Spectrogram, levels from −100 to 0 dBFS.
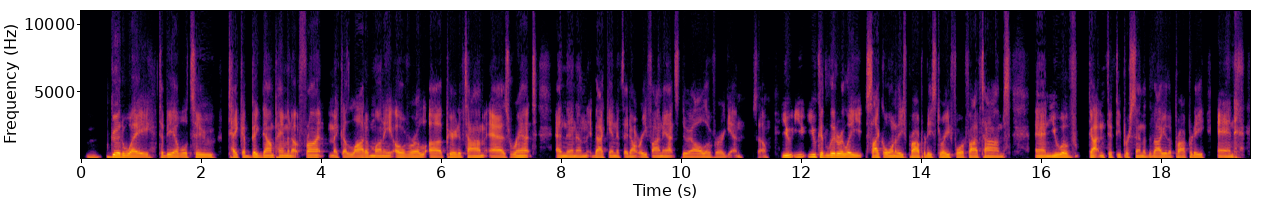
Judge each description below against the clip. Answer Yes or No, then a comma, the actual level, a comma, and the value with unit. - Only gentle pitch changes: Yes, narrow, 1.8 semitones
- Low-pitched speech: Yes, low, 115 Hz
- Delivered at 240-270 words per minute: No, fast, 205 wpm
